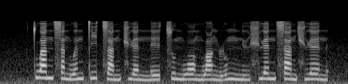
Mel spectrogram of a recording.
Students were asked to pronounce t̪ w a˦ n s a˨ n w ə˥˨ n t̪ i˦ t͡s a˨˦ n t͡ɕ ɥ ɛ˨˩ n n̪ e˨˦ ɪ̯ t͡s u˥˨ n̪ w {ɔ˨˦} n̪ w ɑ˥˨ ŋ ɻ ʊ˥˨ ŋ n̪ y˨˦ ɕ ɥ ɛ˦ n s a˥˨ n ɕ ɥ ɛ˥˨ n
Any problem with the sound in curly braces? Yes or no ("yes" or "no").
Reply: yes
